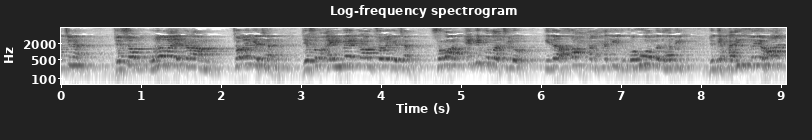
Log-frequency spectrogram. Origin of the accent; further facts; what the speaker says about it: Bangladesh; আমি কি এমনি চলে আসছি সৌদির লোক নাকি? আমি তো বাংলাদেশি, আমরাও পারি এরকম করতে।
